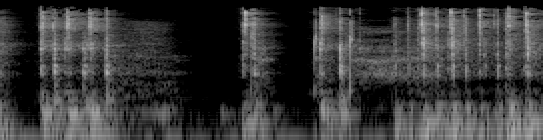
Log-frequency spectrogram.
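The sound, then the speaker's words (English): Rapid clicking of keys on a computer keyboard, fairly loud, in quick uneven bursts with a brief pause near the middle; no voices. “You know what, I don't think I'm actually gonna keep you around for a lot of the typing, just because it's gonna take a long time, and it's a lot of, like, internal debating on my part.”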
